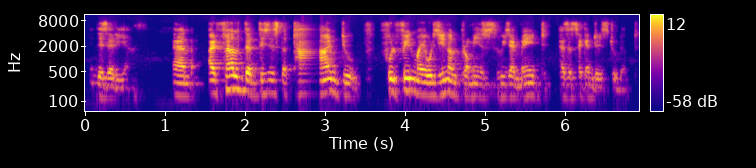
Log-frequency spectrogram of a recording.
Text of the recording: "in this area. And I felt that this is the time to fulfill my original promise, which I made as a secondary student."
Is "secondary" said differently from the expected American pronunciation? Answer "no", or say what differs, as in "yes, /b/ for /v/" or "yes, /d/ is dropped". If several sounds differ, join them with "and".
no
